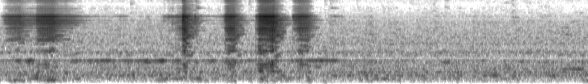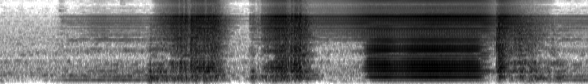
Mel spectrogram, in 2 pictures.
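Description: Touching the signal lead gives loud buzzing bursts whose tone shifts as the knobs are turned, so the volume and tone controls work.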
